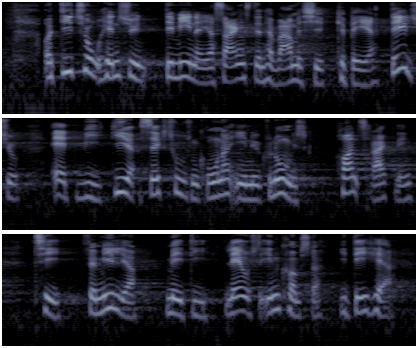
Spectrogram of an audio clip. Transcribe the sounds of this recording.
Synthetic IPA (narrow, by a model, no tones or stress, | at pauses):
ɒ̽d̥it͡sʰo̝̰ːɦensy̰ːnd̥e̝me̝̰ːnɐjɑ̈ɪsɑ̈ɡ̥n̩sd̥enɦæɐ̰ʋɑ̈ːməɕeɡ̥̚kʰːæb̥ɛːɐd̥e̝̰ːlsjo̝ | ʔæd̥ʋiɡ̥iɐ̰seɡ̥st͡sʰṵːsn̩kʰʁo̝ːnɐʔie̝nøkʰo̝no̝̰ːmisɡ̥̚ | hɒ̽n̰sʁaɡ̥ne̝ŋ | t͡sʰe̝lfæmil̰jɐmed̥ilɛʊsd̥əe̝nkʰɒ̽m̰sd̥ɐid̥e̝ɦæɐ̰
